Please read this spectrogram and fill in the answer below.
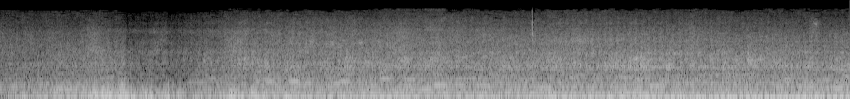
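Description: Several people talking at once, with a steady low rumble underneath.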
